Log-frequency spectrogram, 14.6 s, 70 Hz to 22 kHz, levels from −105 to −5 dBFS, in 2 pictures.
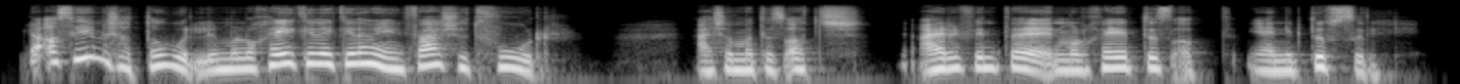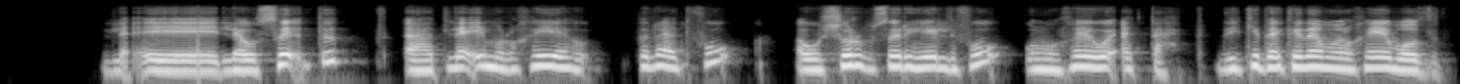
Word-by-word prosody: لا - - -1
أصل 340 +5 0
هي 425 - +3
مش 335 - -4
هتطوّل، 225 0 -2
لأن - - -5
الملوخية 205 +8 +2
كده 285 +1 +4
كده 285 +2 +3
ما 290 - +5
ينفعش 245 +4 0
تفور، 200 -2 -4 0.7
عشان 175 +2 -3
ما 185 - 0
تسقطش، 175 - -6 0.3
عارف 200 +4 +1
أنت 215 0 -3
الملوخية 185 +1 +1
بتسقط 205 -7 -6
يعني 175 -1 -3
بتفصل، 170 - -3 0.9
لأ 170 - -7
آآ، 170 -1 +3
لو 180 +1 +3
سقطت 275 - +1 0.3
هتلاقي 185 +6 +1
الملوخية 225 -1 +1 0.2
طلعت 235 -2 0
فوق، 335 +10 -5 0.3
أو 190 0 +3
الشوربة 250 +4 +3
sorry 235 +4 +2
هي 225 -1 +3
اللي 210 -3 -1
فوق، 270 +9 -2
والملوخية 195 +4 +1
وقعت 205 -2 0
تحت، 155 - -11
دي 200 +2 -3
كده 225 +2 +3
كده 230 0 +4
ملوخية 215 0 +2
باظت. 180 -6 +1
210 Hz, 175 wpm, -22 LUFS, 185-235 Hz, 0.9 s, ما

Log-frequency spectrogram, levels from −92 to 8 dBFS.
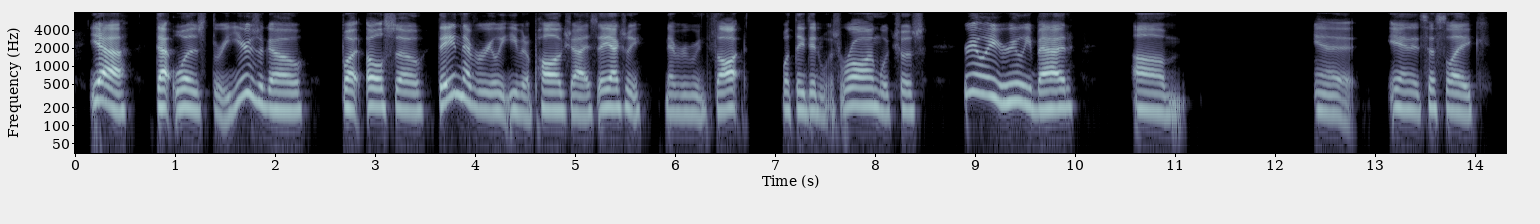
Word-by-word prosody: "Yeah, 255 -10 +8 0.3
that 205 -2 +7
was 195 -2 0
3 160 -6 -10
years 290 - -2
ago, 185 -4 -1 0.4
but 200 -1 +2
also 195 -4 +1
they 245 +9 +4
never 255 - 0
really 180 -2 -4
even 165 -1 -6
apologized, 170 -2 +1
they 200 +1 +2
actually 195 -4 0 0.2
never 165 -1 -8
even 160 -1 -10
thought 180 +3 +2 0.4
what 185 -1 -7
they 185 - -2
did 175 -1 -4
was 155 - -15
wrong, 215 0 0
which 165 -1 -10
was, 180 -1 -7 0.4
really, 345 -6 +1
really 245 -1 0
bad," 195 +1 +4 0.6
um 180 +3 -3 1.3
eh, 165 -3 -6 0.4
and 195 -3 -3
it's 175 0 -9
just, 195 -3 -6
like, 170 -3 -4
185 Hz, 140 wpm, -22 LUFS, 175-210 Hz, 1.3 s, Yeah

